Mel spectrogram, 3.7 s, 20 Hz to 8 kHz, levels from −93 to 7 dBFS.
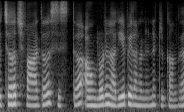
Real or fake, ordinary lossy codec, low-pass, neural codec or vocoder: fake; none; none; codec, 16 kHz, about 1 kbps, DyCAST, with the encoder's durations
